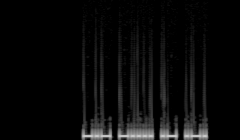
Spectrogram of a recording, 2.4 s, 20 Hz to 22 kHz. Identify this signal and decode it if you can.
Morse code, heard as a keyed tone, about 40 wpm, 700 Hz. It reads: K6AR
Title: Call Signs - 40wpm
